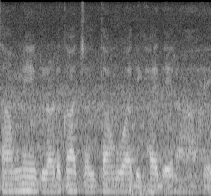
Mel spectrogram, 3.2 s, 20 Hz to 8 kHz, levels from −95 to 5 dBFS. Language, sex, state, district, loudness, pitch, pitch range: Hindi, male, Gujarat, Gandhinagar, -17 LUFS, 95 Hz, 90-100 Hz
